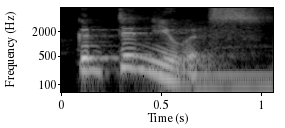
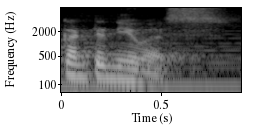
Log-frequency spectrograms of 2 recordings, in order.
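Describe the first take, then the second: First: The stress is on the second syllable. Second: The stress is not on the second syllable. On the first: The speaker calls it right. "The stress is upon the second syllable" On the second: The speaker calls it wrong. "This word is not continuous"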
